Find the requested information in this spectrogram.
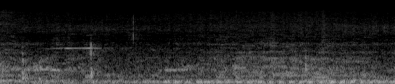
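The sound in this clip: Car engines idle in a traffic jam on a narrow street, a steady low rumble that holds level throughout with faint tonal traces above it.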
